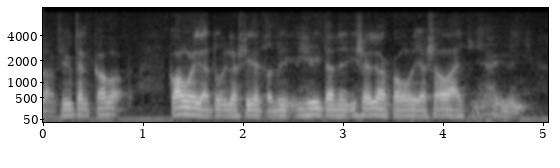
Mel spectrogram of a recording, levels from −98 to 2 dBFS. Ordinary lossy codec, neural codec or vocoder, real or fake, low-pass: none; codec, 24 kHz, 1 kbps, SNAC; fake; 7.2 kHz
